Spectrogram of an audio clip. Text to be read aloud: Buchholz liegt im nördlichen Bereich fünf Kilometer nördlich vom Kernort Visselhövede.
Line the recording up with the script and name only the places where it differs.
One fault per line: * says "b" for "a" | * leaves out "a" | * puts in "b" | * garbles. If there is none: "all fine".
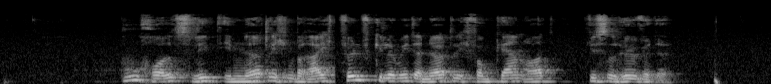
all fine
